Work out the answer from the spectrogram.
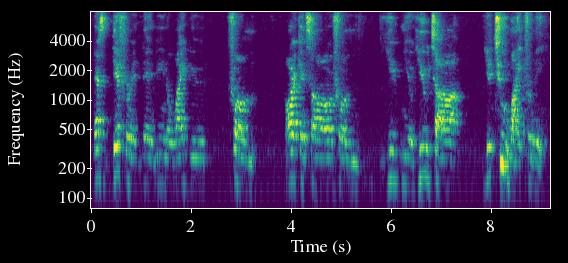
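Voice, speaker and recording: A man's voice: medium pitch, fairly even intonation, recorded from a distance, slight background noise. A man from the with a light lilt, chatting casually and teasing the others as he hosts a livestream. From Caribbean. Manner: teasing, talkative, quick asides. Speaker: livestream host. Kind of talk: casual chat. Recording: echoey room, away from mic.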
